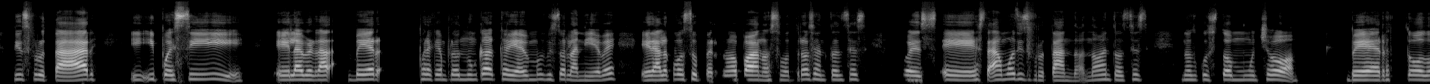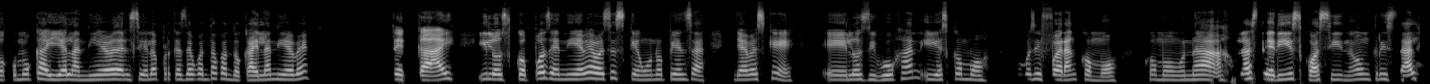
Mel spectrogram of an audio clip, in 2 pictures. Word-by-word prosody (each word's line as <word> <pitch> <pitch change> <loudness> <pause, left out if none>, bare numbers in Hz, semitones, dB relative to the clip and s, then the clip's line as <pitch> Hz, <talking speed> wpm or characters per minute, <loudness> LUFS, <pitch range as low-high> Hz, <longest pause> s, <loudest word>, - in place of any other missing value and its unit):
disfrutar. 220 -1 +6 0.3
Y 215 +3 -8
y, 240 - -2
pues 220 -1 +3
sí, 240 -6 +5 0.3
eh, 210 0 +2
la 220 0 +6
verdad 210 -1 +3 0.2
ver, 230 +2 +2 0.4
por 240 -1 -6
ejemplo, 225 -1 -8
nunca 225 +2 -2
que 235 +1 -9
habíamos 215 +2 0
visto 230 +1 -5
la 200 -2 -1
nieve, 195 +6 -4 0.2
era 205 +1 +3
algo 230 +3 -2
super 210 -6 -5
nuevo 210 +1 -4
para 215 -1 +6
nosotros, 205 +4 -5
entonces, 220 0 -7 0.3
pues 205 -3 -1
eh, 205 -2 +2
estábamos 230 +3 0
disfrutando, 190 -6 -4
¿no? 210 +3 -7
Entonces, 220 0 -9 0.3
nos 215 0 -11
gustó 220 0 -5
mucho 210 -1 -4 0.5
ver 205 0 +3
todo, 210 -1 -4
cómo 235 +2 -8
caía 225 -3 +2
la 215 -2 0
nieve 225 +3 +1
del 230 -1 +2
cielo, 240 +1 -3
porque 250 -2 -8
haz - - -7
de 235 - -2
cuenta 245 +2 -6
cuando 230 -6 -5
cae 205 0 +3
la 225 +1 0
nieve, 240 +4 -2 0.8
te 235 -2 +1
cae, 210 +5 +7 0.2
y 245 - -1
los 235 -1 +3
copos 270 +5 0
de 240 -2 0
nieve 235 +3 -1
a 275 - +4
veces 265 +2 +4
que 230 -3 -5
uno 220 +2 -8
piensa, 235 -2 -3 0.3
ya 215 0 0
ves 235 +2 +2
que, 225 -10 -1 0.3
eh, 210 0 0
los 225 0 -2
dibujan 225 +8 -4
y 230 -1 -6
es 220 - -2
como 230 -4 -7 0.3
como 245 +1 -10
si 250 - -4
fueran 220 0 +2
como 185 -4 -7 0.2
como 210 -2 -9
una 215 0 +2
un 245 - 0
asterisco 235 -3 +3
así, 225 +2 +2
¿no? 215 +4 -7
Un 240 0 -7
cristal. 240 -1 0
225 Hz, 170 wpm, -23 LUFS, 210-235 Hz, 0.8 s, cae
